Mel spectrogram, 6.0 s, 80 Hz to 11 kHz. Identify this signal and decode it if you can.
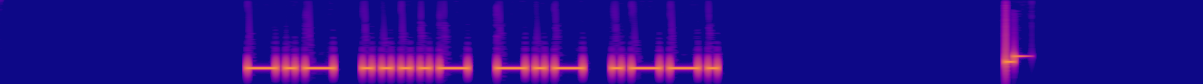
Morse code, heard as a keyed tone, about 25 wpm, 700 Hz. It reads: K4KP
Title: USA Call Signs - 4x Character Spacing - 25wpm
